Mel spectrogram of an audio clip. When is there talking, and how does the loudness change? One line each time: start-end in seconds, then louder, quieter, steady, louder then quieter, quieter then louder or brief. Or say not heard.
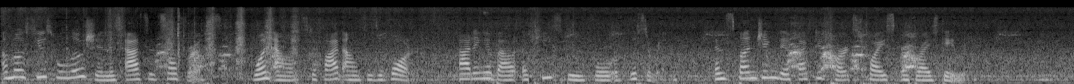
0.0-9.8 steady.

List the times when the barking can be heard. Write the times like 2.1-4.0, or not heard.
1.4-3.2, 7.7-9.2.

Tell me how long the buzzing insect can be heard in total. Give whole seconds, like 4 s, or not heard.
11 s.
